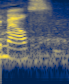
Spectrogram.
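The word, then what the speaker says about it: Miles: Lori Mouse. – How do you spell that? – L-O-R-I-M-I-L-E-S.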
